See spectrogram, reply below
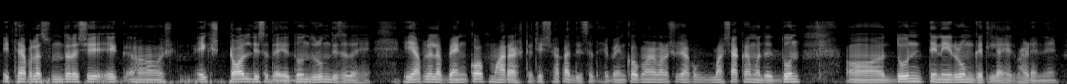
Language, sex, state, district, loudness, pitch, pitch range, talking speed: Marathi, male, Maharashtra, Sindhudurg, -21 LUFS, 115 Hz, 105-120 Hz, 200 wpm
